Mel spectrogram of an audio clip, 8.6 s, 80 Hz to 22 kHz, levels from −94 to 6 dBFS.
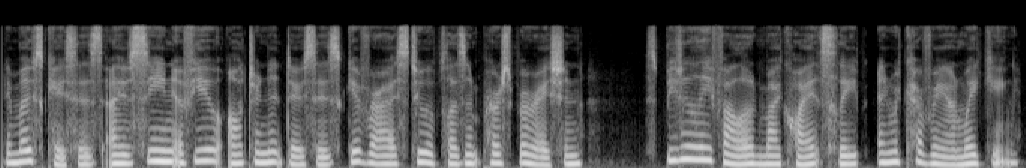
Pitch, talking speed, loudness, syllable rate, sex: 210 Hz, 175 wpm, -15 LUFS, 5.4 syllables/s, female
